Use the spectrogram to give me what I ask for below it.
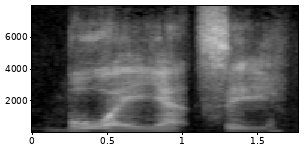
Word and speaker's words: buoyancy: a ghost antsy buoyancy because out in the ocean you have buoy markers not bowie markers like buoyancy so anyway we looked it up and it is pronounced boy yancy but the derivative of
